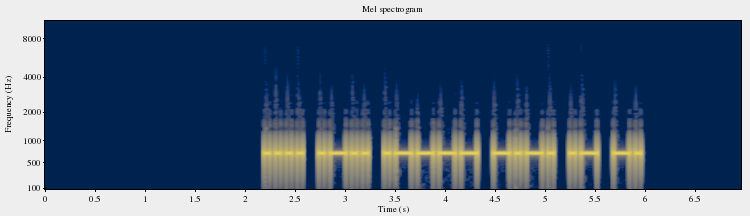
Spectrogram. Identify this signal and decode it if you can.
Morse code, heard as a keyed tone, about 22 wpm, 700 Hz. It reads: HL1CAN
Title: DXCC-100 Call Signs - 6 Characters - 22wpm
